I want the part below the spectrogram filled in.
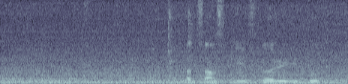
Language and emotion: Russian, neutral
